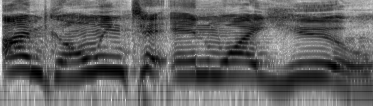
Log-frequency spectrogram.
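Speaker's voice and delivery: play-acted very slow, spelled-out, loud, exasperated angry shout. Retelling repeating the news to Nana who can't understand: imitating an angry outburst. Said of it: "I was so mad".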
